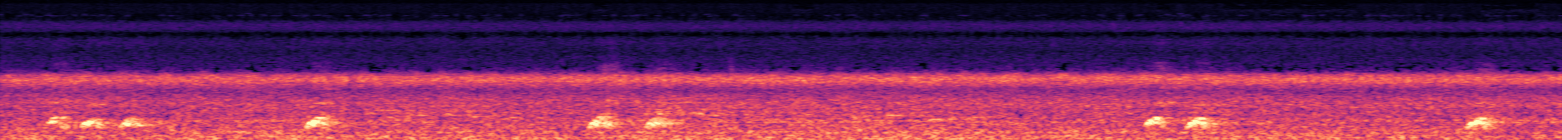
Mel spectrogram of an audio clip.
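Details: Nighttime frogs give short, low croaks in clusters of two or three, spaced a few seconds apart, while a continuous high-pitched drone runs underneath.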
